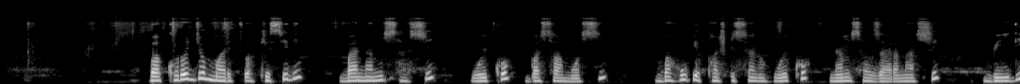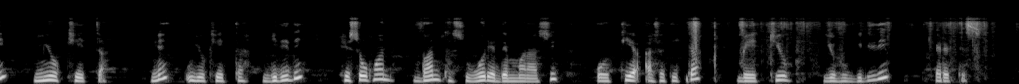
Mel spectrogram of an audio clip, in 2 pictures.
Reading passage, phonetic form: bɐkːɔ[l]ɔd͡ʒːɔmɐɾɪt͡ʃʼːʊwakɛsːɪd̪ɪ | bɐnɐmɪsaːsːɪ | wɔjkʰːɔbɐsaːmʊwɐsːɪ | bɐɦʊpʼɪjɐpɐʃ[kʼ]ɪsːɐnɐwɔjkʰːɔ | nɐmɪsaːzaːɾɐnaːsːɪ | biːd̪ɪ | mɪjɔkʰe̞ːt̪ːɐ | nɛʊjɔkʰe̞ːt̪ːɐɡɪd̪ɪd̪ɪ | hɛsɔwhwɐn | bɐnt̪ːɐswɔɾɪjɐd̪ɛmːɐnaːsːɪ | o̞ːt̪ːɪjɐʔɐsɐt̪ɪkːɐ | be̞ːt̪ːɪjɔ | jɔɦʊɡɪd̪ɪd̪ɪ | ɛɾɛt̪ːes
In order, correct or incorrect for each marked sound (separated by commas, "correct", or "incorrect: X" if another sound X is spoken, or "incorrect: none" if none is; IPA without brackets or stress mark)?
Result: incorrect: ɾ, incorrect: k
